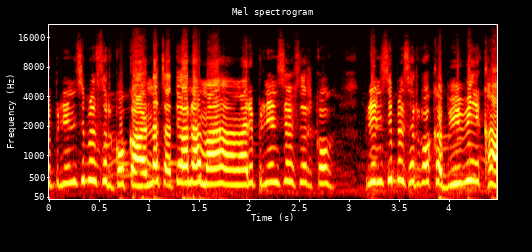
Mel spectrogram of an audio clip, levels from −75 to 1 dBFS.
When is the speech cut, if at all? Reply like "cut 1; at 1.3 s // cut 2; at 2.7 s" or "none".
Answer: none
